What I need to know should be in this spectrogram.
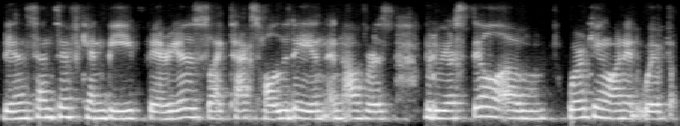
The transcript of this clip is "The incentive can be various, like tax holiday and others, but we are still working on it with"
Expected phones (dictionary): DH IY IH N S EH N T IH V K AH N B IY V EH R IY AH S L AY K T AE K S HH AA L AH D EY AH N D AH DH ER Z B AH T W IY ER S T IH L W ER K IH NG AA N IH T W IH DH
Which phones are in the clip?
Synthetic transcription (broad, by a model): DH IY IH N S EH N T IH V K AH N B IY F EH R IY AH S L AY K T AE K S HH AA L AH D EY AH N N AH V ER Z B AH T W IY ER S T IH L W ER K IH NG AA N IH T W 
